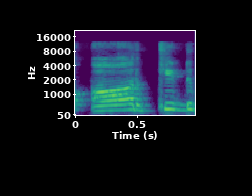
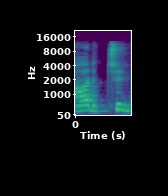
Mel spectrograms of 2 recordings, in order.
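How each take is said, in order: First: The middle consonant is a k sound. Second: The middle consonant is a ch sound. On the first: The speaker calls it right. "यहाँ पर क क का ये वाला स्वर ही आएगा" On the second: The speaker calls it wrong. "ऑर्चिड नहीं बोलते हैं"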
